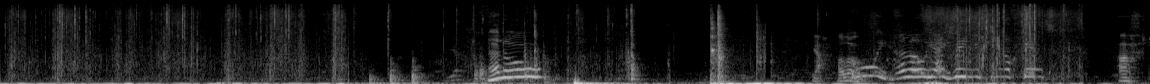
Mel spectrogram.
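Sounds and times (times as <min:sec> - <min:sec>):
tulip bouquet wrapping crinkling: 0:00.0 - 0:06.8, 0:08.5 - 0:10.9
speech: 0:04.9 - 0:05.6, 0:08.8 - 0:11.5.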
